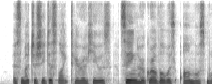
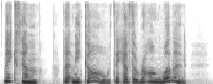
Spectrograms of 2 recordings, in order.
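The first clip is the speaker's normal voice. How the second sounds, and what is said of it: Pleading little girl voice. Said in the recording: “pleading in a little girl voice”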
